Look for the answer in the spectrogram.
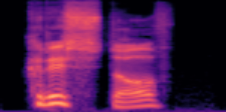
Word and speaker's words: Hristov: which is Christov,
